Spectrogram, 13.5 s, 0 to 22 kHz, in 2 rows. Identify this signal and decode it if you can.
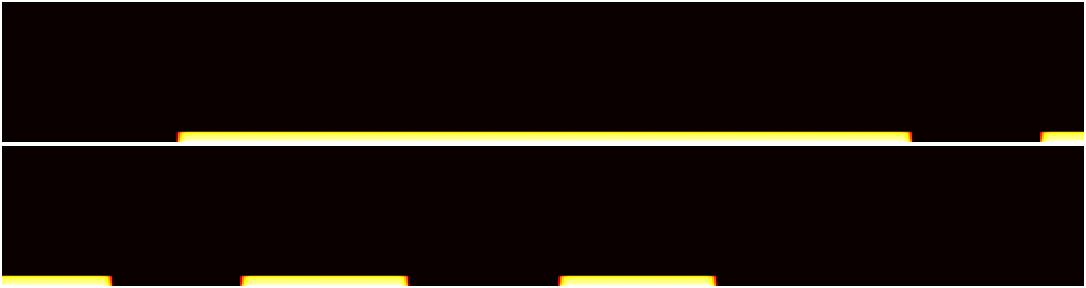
Ship horn signal, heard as a ship's horn, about 150 Hz. 1 long, 3 short. At sea: a vessel under tow in fog.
